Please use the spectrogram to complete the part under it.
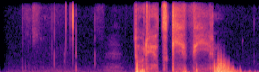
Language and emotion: Russian, neutral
